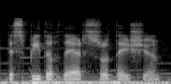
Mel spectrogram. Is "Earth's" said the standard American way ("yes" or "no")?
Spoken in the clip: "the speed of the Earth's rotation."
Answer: no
